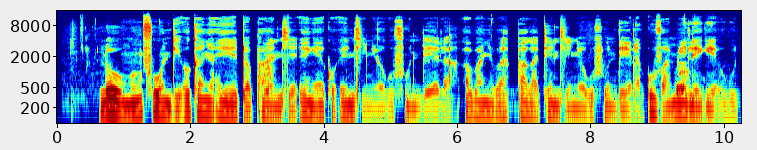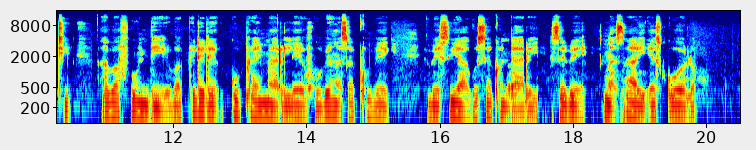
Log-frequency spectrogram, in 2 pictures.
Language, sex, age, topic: North Ndebele, male, 18-24, education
